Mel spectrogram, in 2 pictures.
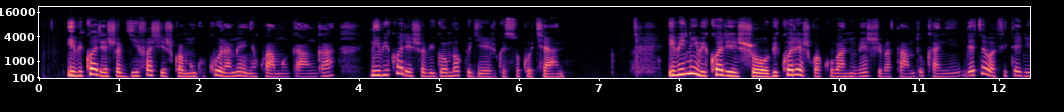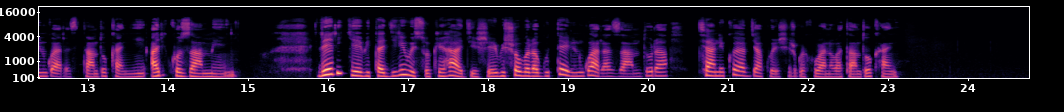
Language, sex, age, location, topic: Kinyarwanda, female, 25-35, Kigali, health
